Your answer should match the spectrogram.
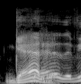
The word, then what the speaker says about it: Gade: Königstochter von Nils Wilhelm Gade oder Gorde, glaube ich, ausgesprochen. – Gade, wie Straße.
